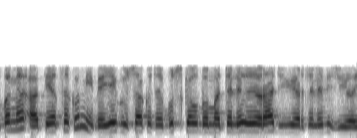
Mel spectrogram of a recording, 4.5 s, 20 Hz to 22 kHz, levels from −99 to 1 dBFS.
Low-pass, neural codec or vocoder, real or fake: 3.6 kHz; none; real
